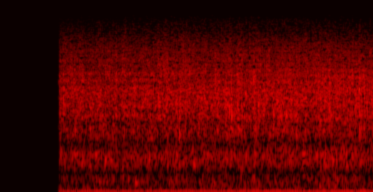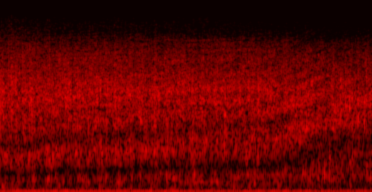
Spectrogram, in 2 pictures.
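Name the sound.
water flowing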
